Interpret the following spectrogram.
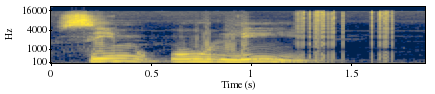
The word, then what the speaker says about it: simile: First of all, what's a simile is the first definition, and you may say simile, pronounced sim-u-li, is a literary term.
